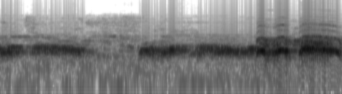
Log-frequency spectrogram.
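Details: Tame spotted dove, described as a stuttering, frequent caller, giving low hollow coos in drawn-out phrases, with a pause near mid-clip and a louder, more rounded burst of coos at the end.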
